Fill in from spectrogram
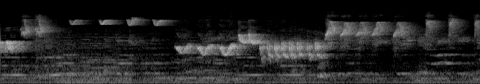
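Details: A wild-caught common nightingale, kept caged for a year and fed special nightingale food, sings varied phrases of sharp whistles, rapid trills and bright chirps in quick succession.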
